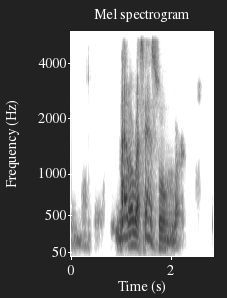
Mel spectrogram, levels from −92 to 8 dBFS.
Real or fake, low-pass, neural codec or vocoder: fake; 5.4 kHz; codec, 24 kHz, 0.9 kbps, WavTokenizer, small release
